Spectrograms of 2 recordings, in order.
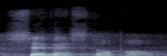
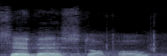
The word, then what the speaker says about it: Sevastopol: In Ballarat, Sevastopol, or Sevastopol, but I believe its Russian pronunciation is Sevastopol.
